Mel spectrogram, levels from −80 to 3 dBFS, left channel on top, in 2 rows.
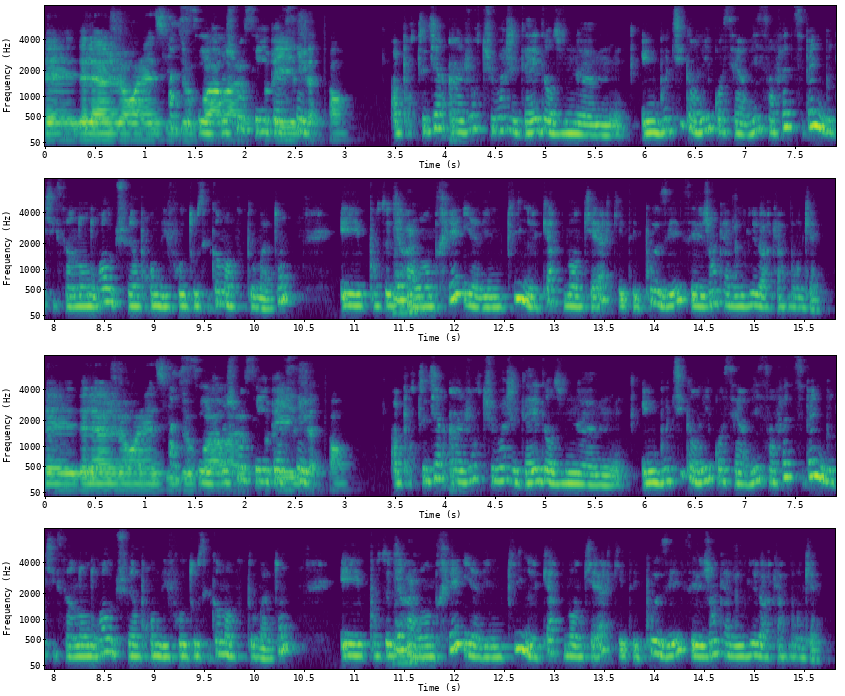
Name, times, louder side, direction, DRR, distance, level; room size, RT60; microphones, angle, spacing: voice 1, 0.0-2.0 2.3-2.6 2.8-2.9 11.4-11.7, left 2 dB, 80° left, 2.4 m, -21 dB
voice 2, 1.2-2.7 3.5-15.6, equal, 40° left, 3.6 m, -21 dB
7.7 x 7.3 x 2.4 m
head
